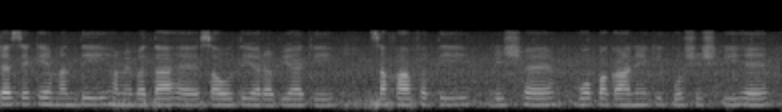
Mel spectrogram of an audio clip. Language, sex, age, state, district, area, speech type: Urdu, female, 30-45, Telangana, Hyderabad, urban, spontaneous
